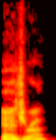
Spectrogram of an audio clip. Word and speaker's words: Ezra: AZ says too EZ sorry I said your name wrong it's it Ezra Ezra EZ I because of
